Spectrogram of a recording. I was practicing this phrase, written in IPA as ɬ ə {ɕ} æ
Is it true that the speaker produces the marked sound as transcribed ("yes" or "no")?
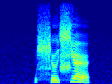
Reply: yes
